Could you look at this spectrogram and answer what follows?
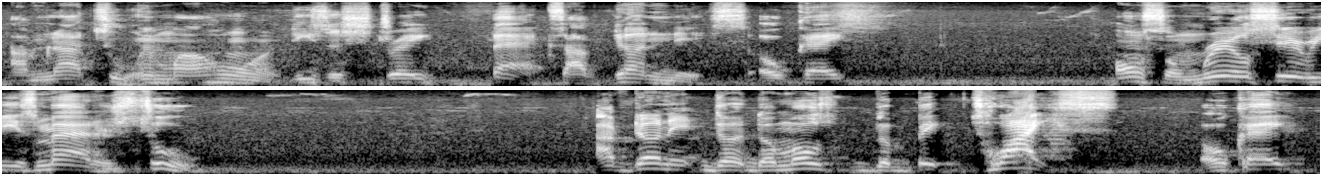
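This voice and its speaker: Male vlogger, slightly high and forceful, emphatic street-slang delivery in a casual faith monologue, faint ambient noise behind. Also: slow, long pauses. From Puerto Rican heritage. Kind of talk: casual spiritual vlog monologue.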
